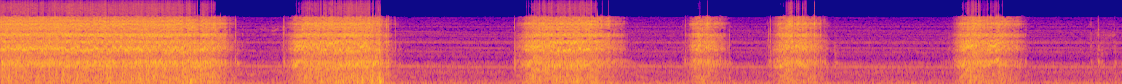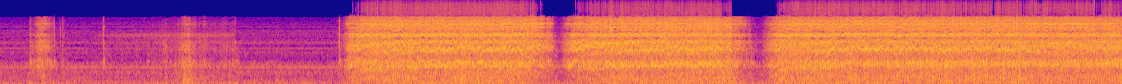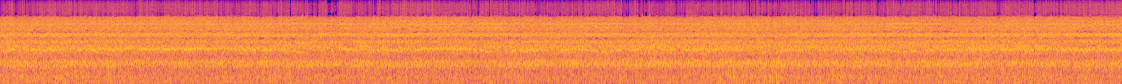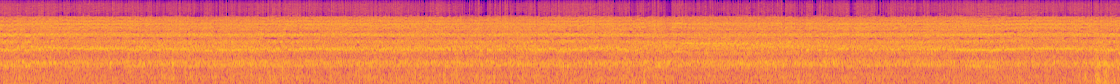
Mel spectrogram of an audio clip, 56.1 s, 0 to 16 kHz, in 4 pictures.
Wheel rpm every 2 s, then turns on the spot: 220, 100, 70, 70, 20, 10, 30, 0, 10, 120, 150, 160, 200, 220, 230, 230, 220, 230, 230, 230, 230, 230, 230, 230, 230, 210, 230, 230.
16-18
